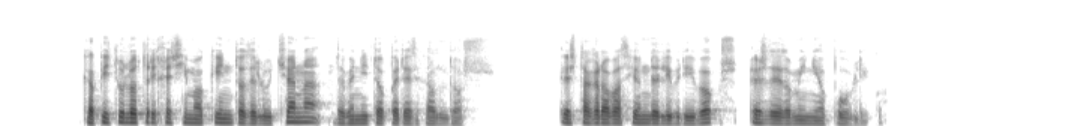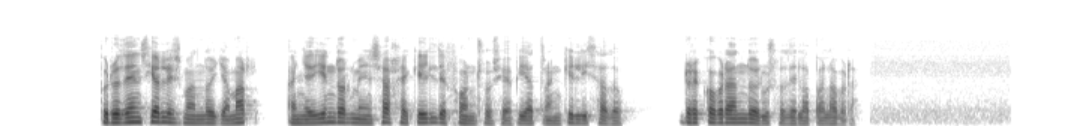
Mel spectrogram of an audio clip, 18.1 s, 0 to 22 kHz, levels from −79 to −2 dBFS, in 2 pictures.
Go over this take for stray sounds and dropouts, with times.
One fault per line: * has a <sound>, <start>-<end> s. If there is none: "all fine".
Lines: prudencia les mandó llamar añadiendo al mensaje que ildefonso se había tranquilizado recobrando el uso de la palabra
all fine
